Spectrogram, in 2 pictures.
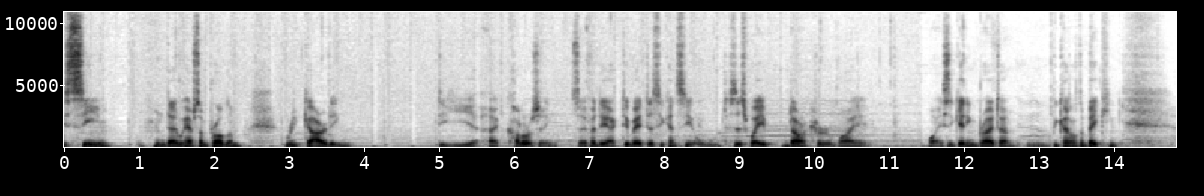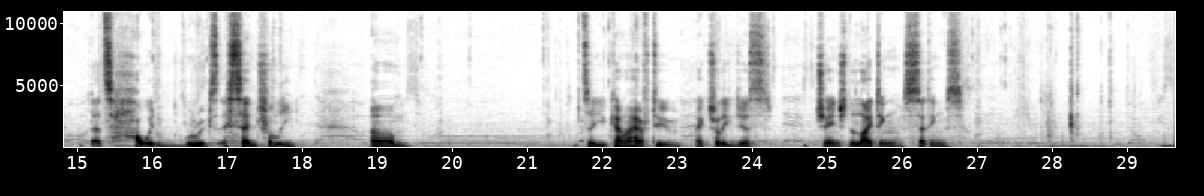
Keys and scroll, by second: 0.2 alt+7, 27.7-28.5 typing.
